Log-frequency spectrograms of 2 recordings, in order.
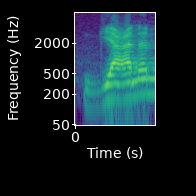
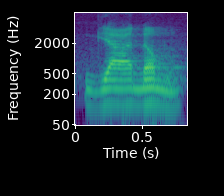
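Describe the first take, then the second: First: ज्ञानन ending on n; wrong ending. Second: ज्ञानम closed on a clear m; correct ending. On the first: Teacher showing what is not said, wrong ending. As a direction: close ज्ञानन on n instead of m. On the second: Teacher correcting the n ending, correct ending. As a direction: shut the lips on the m of ज्ञानम. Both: Shown as a demonstration. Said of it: "ज्ञानन नहीं बोलते हैं".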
